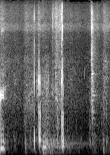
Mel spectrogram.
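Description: Footsteps on a concrete garage floor: a few light, irregular taps and scuffs about half a second apart as the person holding the camera walks.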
